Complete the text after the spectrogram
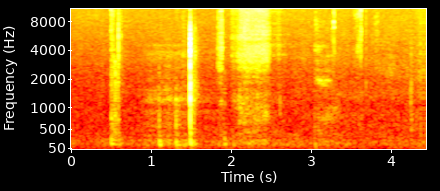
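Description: Small coins click lightly against a surface.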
